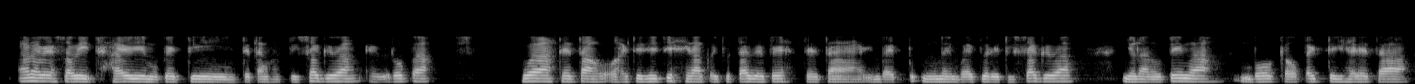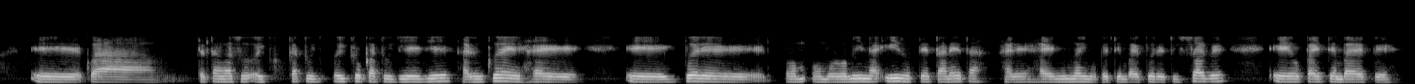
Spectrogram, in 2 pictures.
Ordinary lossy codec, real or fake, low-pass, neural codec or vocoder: none; real; 3.6 kHz; none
